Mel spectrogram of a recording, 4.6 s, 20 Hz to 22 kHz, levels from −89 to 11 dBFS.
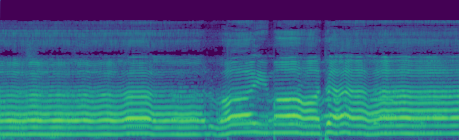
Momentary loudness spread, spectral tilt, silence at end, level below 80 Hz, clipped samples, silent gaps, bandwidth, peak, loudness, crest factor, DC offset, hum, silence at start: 5 LU; -5 dB/octave; 0 s; -50 dBFS; under 0.1%; none; 12 kHz; -2 dBFS; -14 LUFS; 12 dB; under 0.1%; none; 0 s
